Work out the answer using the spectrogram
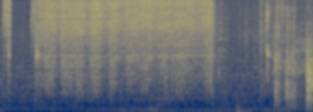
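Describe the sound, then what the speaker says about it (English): A steady, close hiss of aerosol mattifying makeup setting spray runs for about two and a half seconds, then cuts off with a small clunk and some light handling sounds. "my last little step is the One Size On Till Dawn mattifying setting spray"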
